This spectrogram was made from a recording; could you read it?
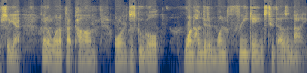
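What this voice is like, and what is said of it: Whispering. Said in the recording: “my throat is actually getting kind of hoarse from whispering”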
